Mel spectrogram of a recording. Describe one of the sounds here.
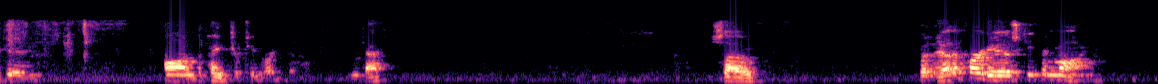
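An elderly man speaks calmly, pausing between phrases.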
